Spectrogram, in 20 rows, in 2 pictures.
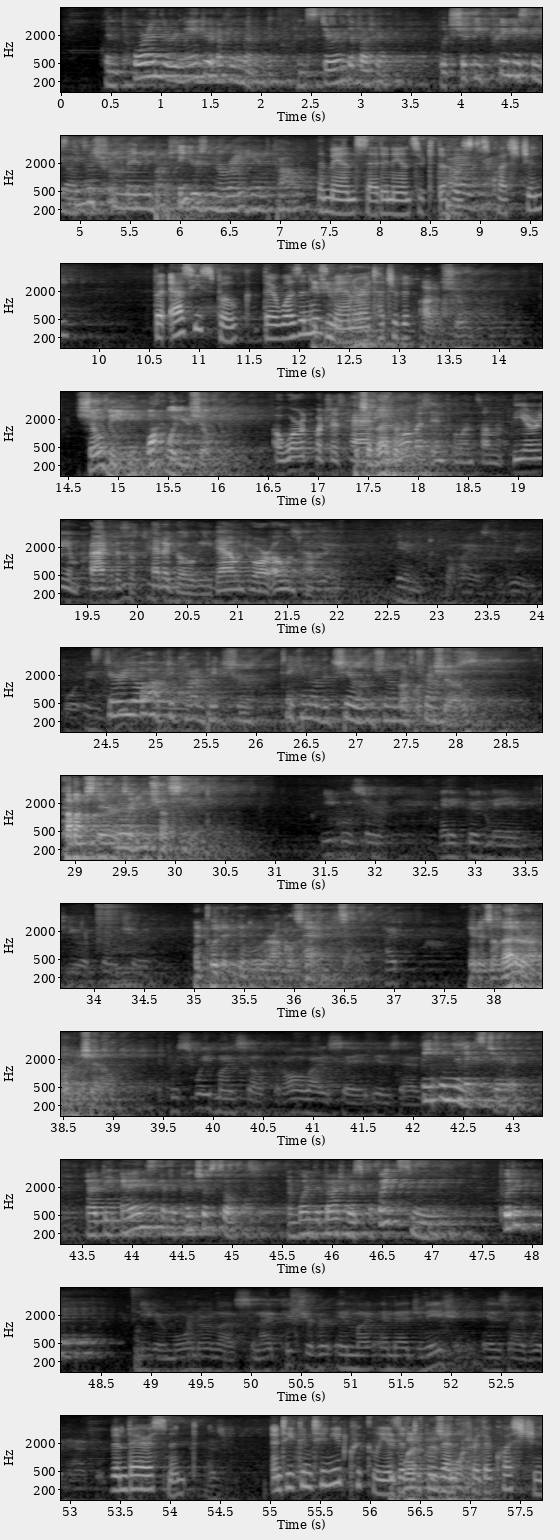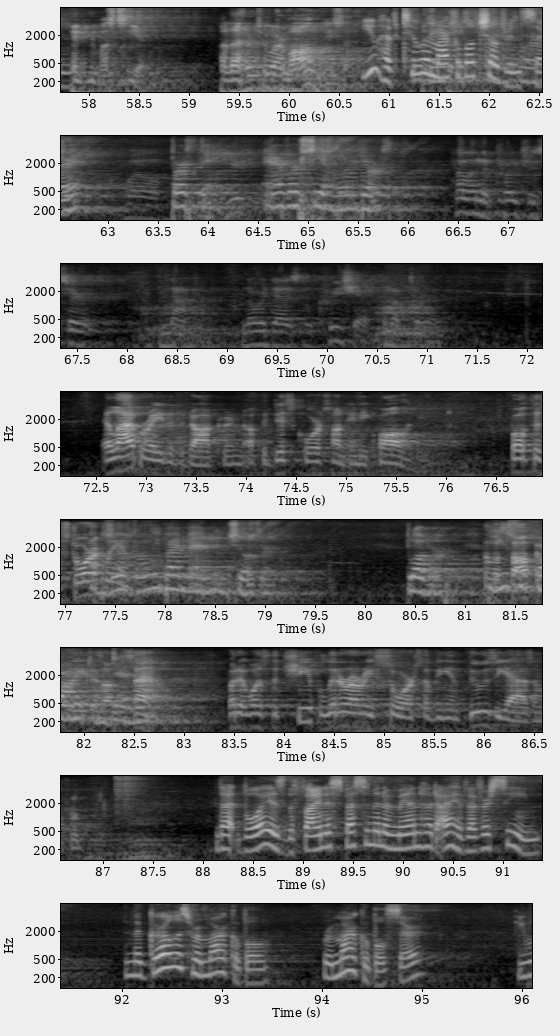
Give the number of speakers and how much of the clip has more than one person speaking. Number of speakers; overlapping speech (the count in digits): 6, about 27%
